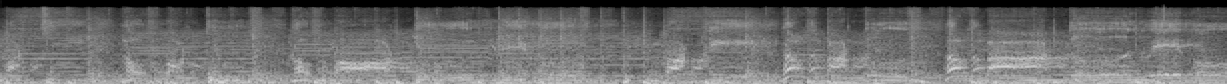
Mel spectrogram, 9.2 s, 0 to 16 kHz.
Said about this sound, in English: This video is 47 seconds long and consists of Dracula and a cigarette-smoking skull yelling at us in Portuguese. And a guitar solo.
